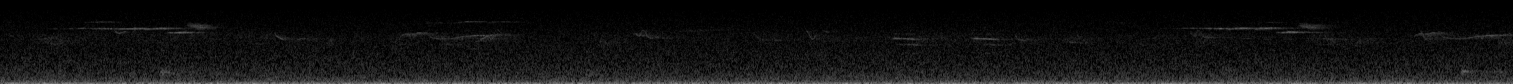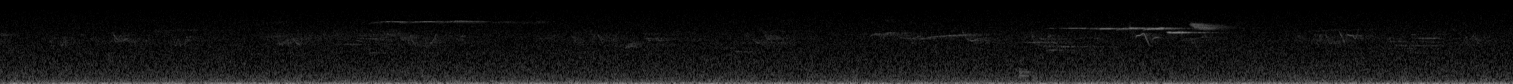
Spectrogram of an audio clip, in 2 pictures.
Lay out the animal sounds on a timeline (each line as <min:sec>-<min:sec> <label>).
0:00.0-0:06.7 Blue-headed Vireo (Vireo solitarius)
0:00.4-0:02.3 Black-throated Green Warbler (Setophaga virens)
0:03.9-0:05.2 Eastern Wood-Pewee (Contopus virens)
0:04.3-0:05.3 Cedar Waxwing (Bombycilla cedrorum)
0:07.9-0:30.3 Blue-headed Vireo (Vireo solitarius)
0:08.8-0:10.1 Blue Jay (Cyanocitta cristata)
0:11.6-0:13.3 Black-throated Green Warbler (Setophaga virens)
0:14.0-0:15.4 Eastern Wood-Pewee (Contopus virens)
0:18.5-0:19.1 Wood Thrush (Hylocichla mustelina)
0:18.7-0:20.2 Cedar Waxwing (Bombycilla cedrorum)
0:23.6-0:25.0 Eastern Wood-Pewee (Contopus virens)
0:25.4-0:26.0 Wood Thrush (Hylocichla mustelina)
0:25.7-0:27.4 Black-throated Green Warbler (Setophaga virens)
0:28.9-0:29.7 Wood Thrush (Hylocichla mustelina)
